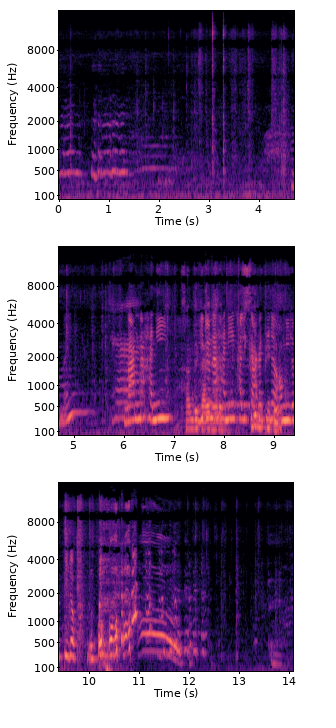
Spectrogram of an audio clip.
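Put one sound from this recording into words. A toddler giggles.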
